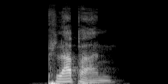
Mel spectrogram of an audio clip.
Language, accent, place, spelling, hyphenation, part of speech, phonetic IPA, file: German, Germany, Berlin, plappern, plap‧pern, verb, [ˈplapɐn], De-plappern.ogg
- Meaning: to babble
